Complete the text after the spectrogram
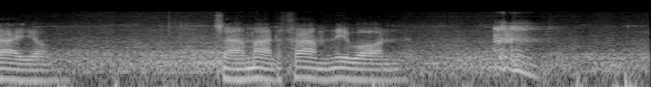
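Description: An elderly man chants slowly and steadily into a microphone.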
